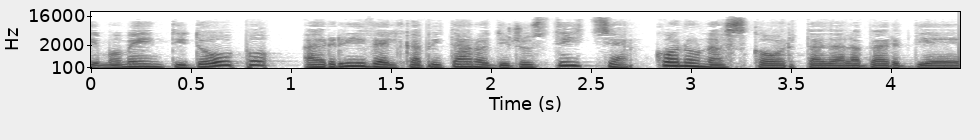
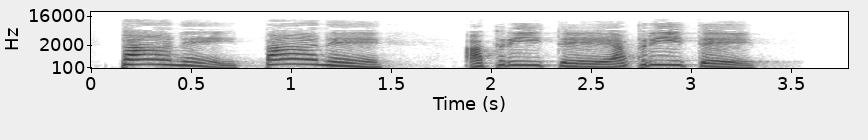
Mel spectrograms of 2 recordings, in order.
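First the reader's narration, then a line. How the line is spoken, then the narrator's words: Crowd shouting. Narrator (Italian): La gente … a gridare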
